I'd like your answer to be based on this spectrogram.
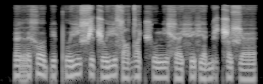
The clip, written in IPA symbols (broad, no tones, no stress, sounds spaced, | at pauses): œ r ə x o pʲ ɔ pʰ u vʲ e ɕ i ʈ͡ʂ u vʲ e s o dˤ u t͡ʃʰ u mʲ e x œ fʲ ɔ fʲ a bʲ e ʈ͡ʂ ɔ ɕ œ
